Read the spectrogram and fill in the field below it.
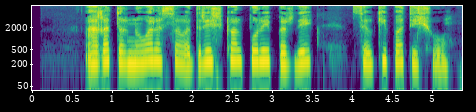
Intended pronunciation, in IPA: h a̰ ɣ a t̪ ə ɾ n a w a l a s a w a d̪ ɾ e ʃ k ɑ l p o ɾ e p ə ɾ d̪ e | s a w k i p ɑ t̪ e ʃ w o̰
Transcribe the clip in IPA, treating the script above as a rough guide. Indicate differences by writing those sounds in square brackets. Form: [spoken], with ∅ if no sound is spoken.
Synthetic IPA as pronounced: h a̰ ɣ a t̪ ə ɾ n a w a l a s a w a d̪ ɾ e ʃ k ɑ l p o ɾ e p ə ɾ d̪ e | s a w k i p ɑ t̪ e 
